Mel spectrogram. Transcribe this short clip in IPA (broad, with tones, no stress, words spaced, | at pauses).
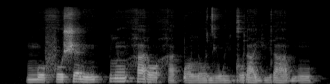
mo˨ fo˨˦ʃɛ˦˨ ɾĩ˨˦ | lũ˦ha˦˨ ɾɔ˨ ha˨˦k͡pɔ˧ lo˧dĩ˨ wi˨ɡo˧ ɾa˨ji˧ ɾa˧bũ˧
